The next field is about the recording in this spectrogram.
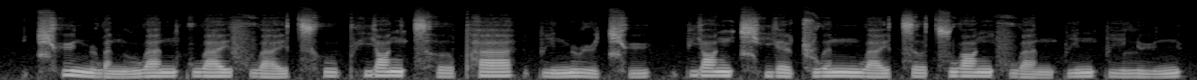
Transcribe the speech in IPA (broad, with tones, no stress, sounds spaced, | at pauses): t͡ɕʰ y˥˩ n ɻ w a˩ n l w a˥ n k w a˥ ɪ̯ f w a˧˥ ɪ̯ t͡sʰ u˥ pʰ j ɑ˥ ŋ t͡sʰ ɤ˧˥ pʰ ä˥ | p i˧˥ n ɻ ɻ̩˨˩ t͡ɕʰ y˦ | p j ɑ˥ ŋ t͡ɕʰ j ɛ˥˩ ʈ͡ʂ w ə˥ n n̪ w a˧˥ ɪ̯ t͡s ɤ˧˥ t͡s w ɑ˥ ŋ f w a˨˩ n p i˥ n p i˧˥ l y˧˥ n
